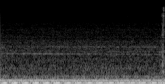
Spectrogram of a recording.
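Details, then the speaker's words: Car with reverse-stall problem after new fuel filter, injectors, idle air control valve and fuel pump regulator, warmed up a few minutes: low, steady idle in drive with even beat, no dipping or stalling; it later still died in reverse. "yes she's still running haha yes dammit yes I'm not gonna get too excited"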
